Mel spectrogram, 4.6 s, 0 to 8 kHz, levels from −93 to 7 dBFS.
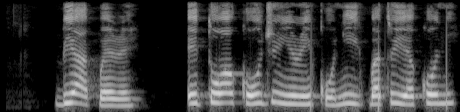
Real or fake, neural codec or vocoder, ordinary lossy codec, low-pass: real; none; none; 7.2 kHz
